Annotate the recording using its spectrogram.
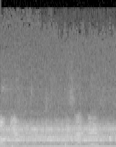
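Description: Steady low rumble of a small passenger boat's engine running under way, with voices talking faintly over it.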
